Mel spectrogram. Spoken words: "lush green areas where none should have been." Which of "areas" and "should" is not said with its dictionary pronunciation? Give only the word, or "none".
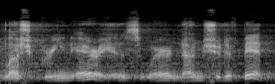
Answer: none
